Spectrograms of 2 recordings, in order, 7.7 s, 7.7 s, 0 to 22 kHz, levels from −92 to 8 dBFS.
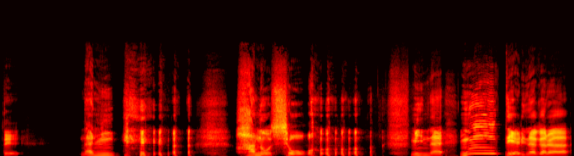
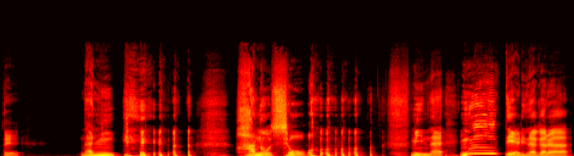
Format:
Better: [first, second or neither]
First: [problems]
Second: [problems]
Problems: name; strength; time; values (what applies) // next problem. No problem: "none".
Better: second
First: thin; very; fading below 550 Hz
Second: none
